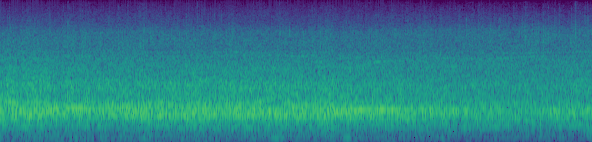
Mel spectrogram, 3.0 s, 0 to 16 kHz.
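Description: A football stadium crowd on opening day at a 2002 Jets versus Bills game roars in a continuous loud wash of cheering and clapping, steady and dense for the whole stretch.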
